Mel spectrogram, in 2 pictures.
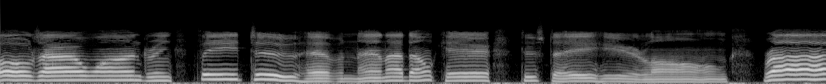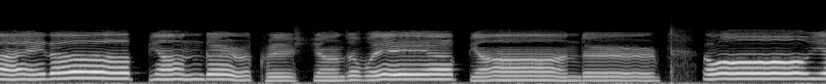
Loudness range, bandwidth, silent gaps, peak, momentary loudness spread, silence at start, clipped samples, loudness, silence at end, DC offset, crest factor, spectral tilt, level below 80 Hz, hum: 8 LU; 5.4 kHz; none; 0 dBFS; 14 LU; 0 s; under 0.1%; -15 LUFS; 0 s; under 0.1%; 14 dB; -9 dB/octave; -40 dBFS; none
